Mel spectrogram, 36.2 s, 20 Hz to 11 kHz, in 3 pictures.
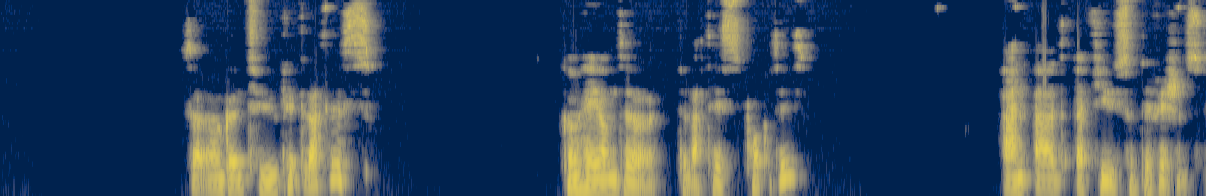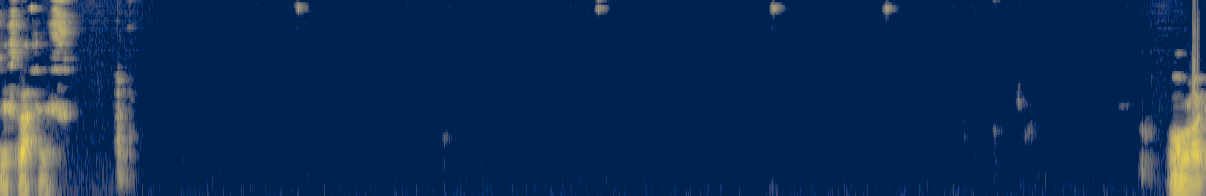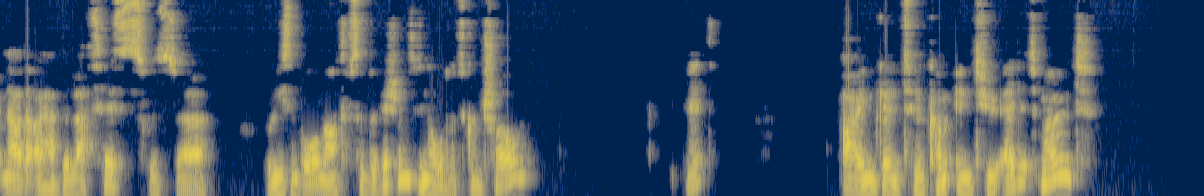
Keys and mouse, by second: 3.0 click, 9.2 click, 9.9 click, 11.1 click, 11.8 click, 15.0 click, 16.5-16.8 middle drag, 17.9 click, 20.8 click, 21.9-22.2 middle drag, 22.7 Tab, 23.4 shift+middle click, 28.9 click, 30.4 click, 31.1 shift+click, 33.8 Tab, 35.3-36.1 drag.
